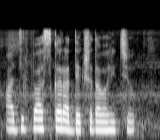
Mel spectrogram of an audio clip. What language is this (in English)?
Malayalam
